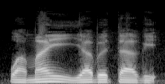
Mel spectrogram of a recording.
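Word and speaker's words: وَمَن يَبْتَغِ: nun mati ketemu ya waman yabtagi dibacanya jadi apa Jadi wamai tuh lisan dan bacaan beda tulisan bacaannya beda ditulisnya waman dibacanya wamai tuh wamai yabtagi gitu ya beda kalau dengan Idhar tulisan dan bacaan sama kalau idgham kalau idgham tulisan dan bacaan berbeda ditulisnya ya waman dibacanya wamai berikutnya Lan nadua hukumnya apa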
